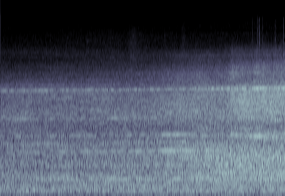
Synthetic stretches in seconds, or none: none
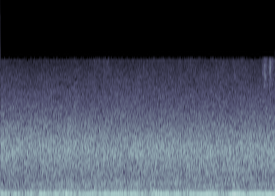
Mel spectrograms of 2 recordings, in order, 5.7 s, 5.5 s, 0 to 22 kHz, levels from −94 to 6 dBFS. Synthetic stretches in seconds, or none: none

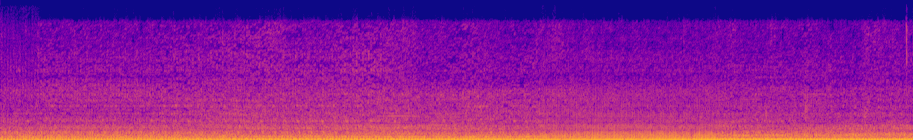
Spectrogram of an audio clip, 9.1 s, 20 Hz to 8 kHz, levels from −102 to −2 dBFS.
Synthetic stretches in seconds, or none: 5.4-7.2 (vocoder, WaveNeXt)

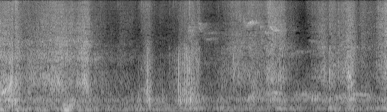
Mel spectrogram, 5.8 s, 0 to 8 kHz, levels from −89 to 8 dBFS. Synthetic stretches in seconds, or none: 0.8-4.3 (vocoder, Vocos); 4.7-5.2

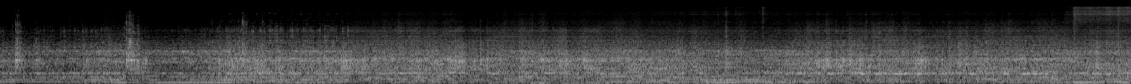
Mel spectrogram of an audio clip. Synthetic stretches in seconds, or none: 1.4-1.9 (autoencoder, DAC-VAE); 3.5-11.3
